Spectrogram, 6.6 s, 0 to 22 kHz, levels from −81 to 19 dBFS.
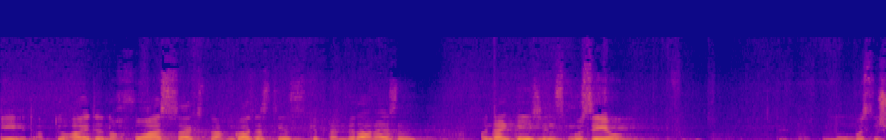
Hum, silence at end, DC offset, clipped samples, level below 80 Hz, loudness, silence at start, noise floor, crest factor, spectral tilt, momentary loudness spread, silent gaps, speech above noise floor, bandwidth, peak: none; 0 s; under 0.1%; under 0.1%; -52 dBFS; -21 LUFS; 0 s; -52 dBFS; 18 dB; -5.5 dB/octave; 13 LU; none; 32 dB; 15.5 kHz; -4 dBFS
